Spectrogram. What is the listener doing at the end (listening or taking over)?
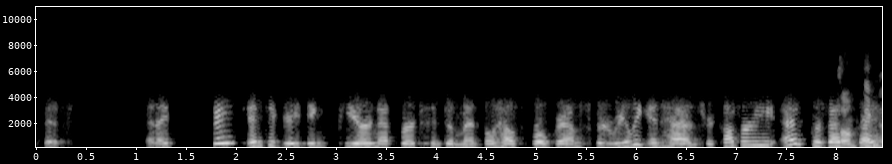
taking over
